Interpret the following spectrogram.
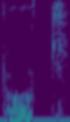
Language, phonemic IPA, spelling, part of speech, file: Norwegian Bokmål, /buːk/, bok, noun, No-bok.ogg
- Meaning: 1. book 2. alternative form of bøk (“beech”)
